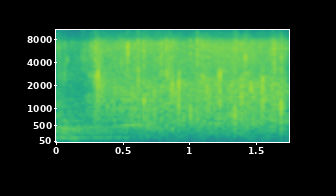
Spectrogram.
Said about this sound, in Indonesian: saya lihat ada dari Simpang Hulu mana Tepuk tangan tepuk tangan tuh Simpang Hulu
